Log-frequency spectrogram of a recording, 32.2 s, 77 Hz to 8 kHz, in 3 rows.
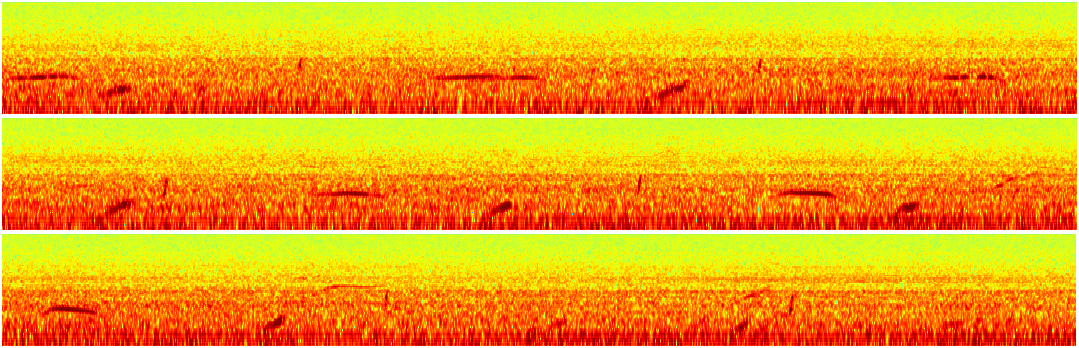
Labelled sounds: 24.7	25.2	humpback whale, 0.80 to 0.96 kHz

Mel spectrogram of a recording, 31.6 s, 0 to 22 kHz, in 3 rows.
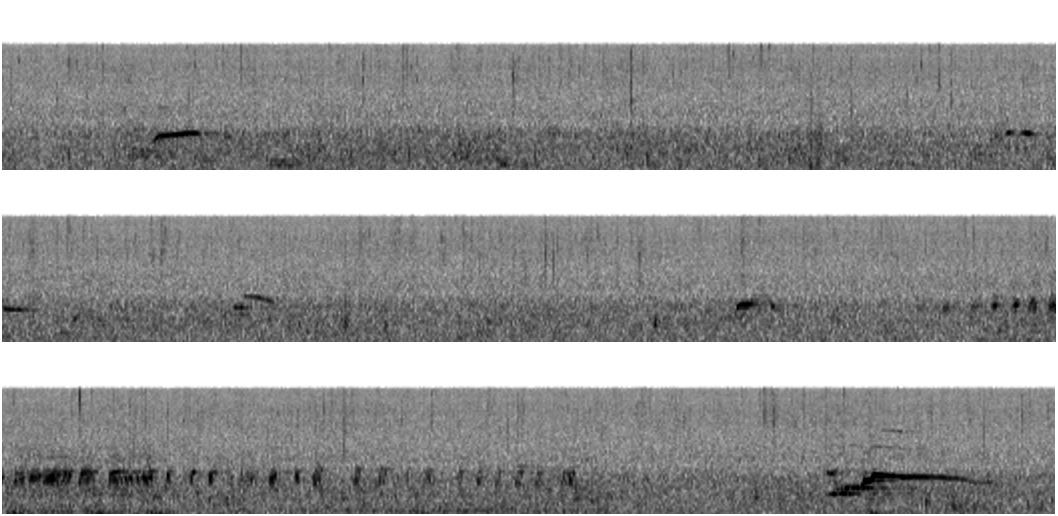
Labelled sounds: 1.5	2.0	humpback whale, 0.78 to 1.0 kHz
10.5	10.8	humpback whale, 0.78 to 0.88 kHz
12.9	13.3	humpback whale, 0.91 to 1.2 kHz
17.8	18.3	humpback whale, 0.78 to 1.2 kHz
29.7	30.7	humpback whale, 0.78 to 2.8 kHz

